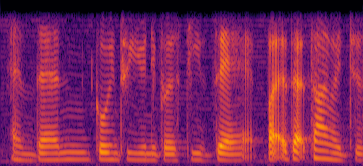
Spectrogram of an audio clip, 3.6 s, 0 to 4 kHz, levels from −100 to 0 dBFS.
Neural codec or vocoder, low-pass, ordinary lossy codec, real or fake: none; 3.6 kHz; none; real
